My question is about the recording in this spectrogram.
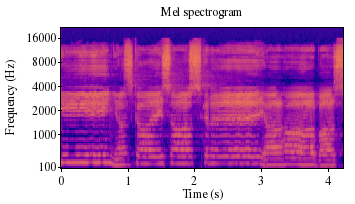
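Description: Background music of slow, chant-like singing: a low voice holding long notes and stepping to a new pitch every second or two.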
